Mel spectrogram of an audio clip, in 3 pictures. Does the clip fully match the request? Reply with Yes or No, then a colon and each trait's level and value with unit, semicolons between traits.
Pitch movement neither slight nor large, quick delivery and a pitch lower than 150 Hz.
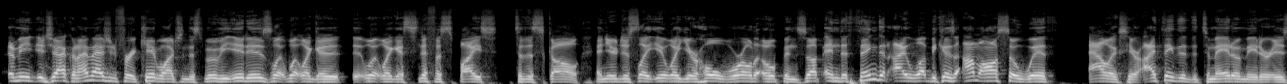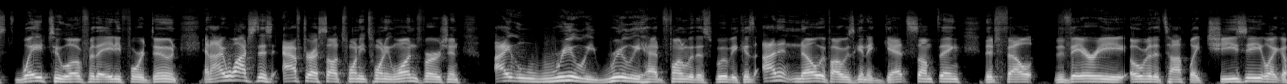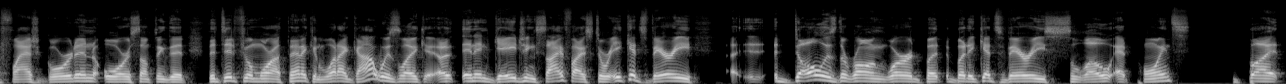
Yes: average, 3.6 semitones; fast, 215 wpm; low, 135 Hz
